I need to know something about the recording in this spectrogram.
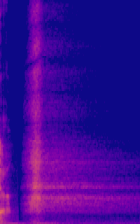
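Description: A man's short breath about half a second in, right after his speech stops, followed by a slow fade to near silence.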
